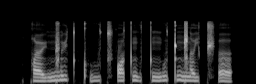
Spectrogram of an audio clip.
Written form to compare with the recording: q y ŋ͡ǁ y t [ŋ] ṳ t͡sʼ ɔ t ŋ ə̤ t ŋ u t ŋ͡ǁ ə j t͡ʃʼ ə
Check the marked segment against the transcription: incorrect: kʼ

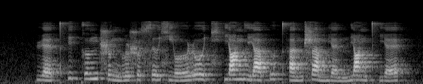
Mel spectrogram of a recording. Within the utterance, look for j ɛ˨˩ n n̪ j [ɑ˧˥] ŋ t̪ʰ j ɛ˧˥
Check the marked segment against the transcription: incorrect: ɑ˥˩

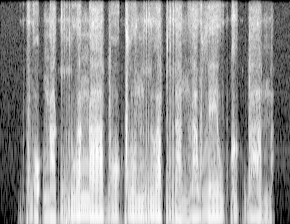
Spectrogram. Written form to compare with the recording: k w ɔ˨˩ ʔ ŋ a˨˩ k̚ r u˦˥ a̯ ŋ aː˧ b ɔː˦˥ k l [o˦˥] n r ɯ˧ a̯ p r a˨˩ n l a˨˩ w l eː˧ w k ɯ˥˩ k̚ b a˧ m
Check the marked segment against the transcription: correct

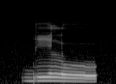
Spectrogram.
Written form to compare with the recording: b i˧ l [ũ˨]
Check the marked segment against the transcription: incorrect: u˨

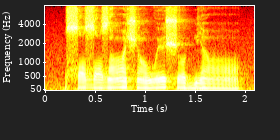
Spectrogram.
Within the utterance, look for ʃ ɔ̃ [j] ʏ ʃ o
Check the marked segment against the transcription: incorrect: w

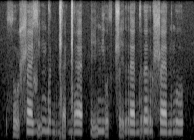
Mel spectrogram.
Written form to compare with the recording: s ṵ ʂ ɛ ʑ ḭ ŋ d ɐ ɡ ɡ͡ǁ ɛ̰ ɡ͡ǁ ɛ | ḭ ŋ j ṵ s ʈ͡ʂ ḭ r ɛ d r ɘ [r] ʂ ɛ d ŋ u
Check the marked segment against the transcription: correct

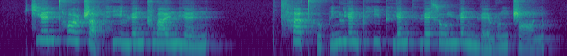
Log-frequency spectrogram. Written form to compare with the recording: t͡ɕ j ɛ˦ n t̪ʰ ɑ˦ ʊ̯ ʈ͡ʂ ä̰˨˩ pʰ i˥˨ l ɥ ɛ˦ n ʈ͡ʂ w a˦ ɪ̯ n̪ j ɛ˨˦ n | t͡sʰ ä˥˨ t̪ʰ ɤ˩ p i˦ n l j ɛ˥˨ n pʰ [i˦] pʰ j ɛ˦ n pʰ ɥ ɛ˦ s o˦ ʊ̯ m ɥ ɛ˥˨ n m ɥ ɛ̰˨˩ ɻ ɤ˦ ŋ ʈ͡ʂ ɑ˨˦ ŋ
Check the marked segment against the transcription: incorrect: i˥˨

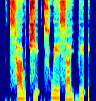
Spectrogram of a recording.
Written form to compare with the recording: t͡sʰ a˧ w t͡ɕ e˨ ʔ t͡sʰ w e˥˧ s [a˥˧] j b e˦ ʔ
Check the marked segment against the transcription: incorrect: a˧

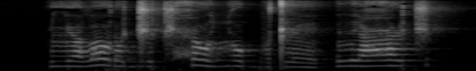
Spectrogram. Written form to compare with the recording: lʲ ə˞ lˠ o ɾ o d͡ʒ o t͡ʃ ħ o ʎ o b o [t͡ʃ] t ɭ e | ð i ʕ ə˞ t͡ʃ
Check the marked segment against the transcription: incorrect: none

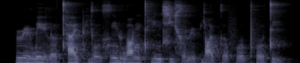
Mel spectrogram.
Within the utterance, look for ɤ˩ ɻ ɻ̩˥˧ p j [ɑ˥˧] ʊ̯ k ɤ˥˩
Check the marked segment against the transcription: correct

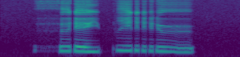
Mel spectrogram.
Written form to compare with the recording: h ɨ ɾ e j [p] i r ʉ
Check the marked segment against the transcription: correct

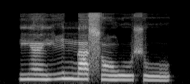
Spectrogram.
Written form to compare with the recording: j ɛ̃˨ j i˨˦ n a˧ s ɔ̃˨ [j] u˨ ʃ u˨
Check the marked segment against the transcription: incorrect: w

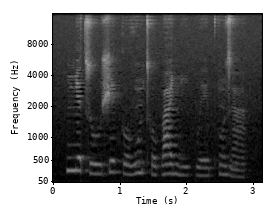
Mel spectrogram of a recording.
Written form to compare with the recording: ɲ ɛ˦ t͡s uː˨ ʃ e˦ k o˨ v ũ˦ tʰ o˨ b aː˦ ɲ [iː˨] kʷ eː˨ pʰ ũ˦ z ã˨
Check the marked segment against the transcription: correct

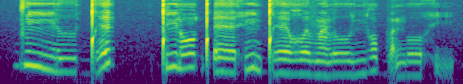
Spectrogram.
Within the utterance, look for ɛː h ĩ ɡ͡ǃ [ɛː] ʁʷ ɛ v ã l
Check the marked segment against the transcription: correct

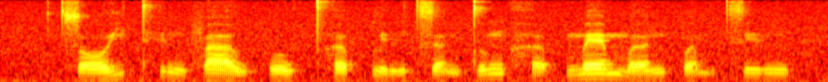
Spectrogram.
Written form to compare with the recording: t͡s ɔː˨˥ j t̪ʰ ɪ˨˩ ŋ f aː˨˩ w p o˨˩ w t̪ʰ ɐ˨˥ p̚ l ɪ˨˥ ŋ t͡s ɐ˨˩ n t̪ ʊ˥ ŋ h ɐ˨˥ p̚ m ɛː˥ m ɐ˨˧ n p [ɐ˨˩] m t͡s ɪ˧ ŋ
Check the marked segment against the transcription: correct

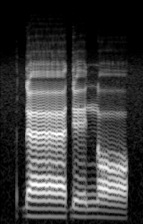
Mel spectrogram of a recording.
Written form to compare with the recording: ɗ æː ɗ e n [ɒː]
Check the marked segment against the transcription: correct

